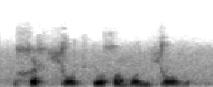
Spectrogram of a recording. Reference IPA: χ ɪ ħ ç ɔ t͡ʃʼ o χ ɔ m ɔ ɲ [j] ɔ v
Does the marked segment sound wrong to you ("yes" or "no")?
yes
